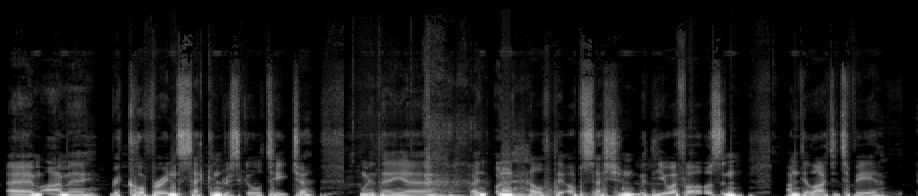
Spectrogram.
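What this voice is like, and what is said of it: Regional English accent. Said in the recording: “my accent differs ever so slightly from these two. So we've got a wonderful bit of north and south working together.”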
